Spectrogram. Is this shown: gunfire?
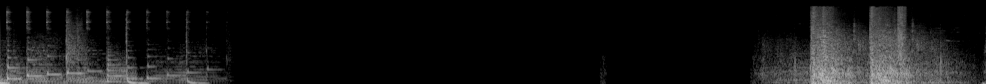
yes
